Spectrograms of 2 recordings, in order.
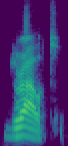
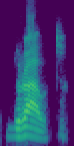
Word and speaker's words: drought: because of drought drought as we said gh in the middle of the world delete it skip it drought drought okay drought means no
